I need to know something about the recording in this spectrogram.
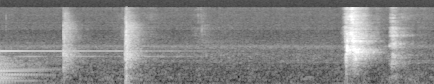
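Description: Grand piano's final chord ringing out and fading away within the first half second as the hands lift off the keys. Then it is quiet but for a couple of faint clicks and a brief breathy noise near the end.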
